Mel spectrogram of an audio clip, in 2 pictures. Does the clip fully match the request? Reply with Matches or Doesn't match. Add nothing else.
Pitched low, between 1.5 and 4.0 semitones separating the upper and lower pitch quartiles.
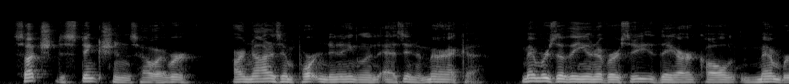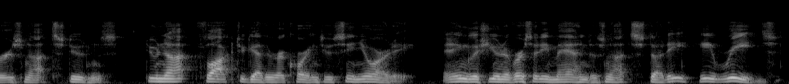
Matches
